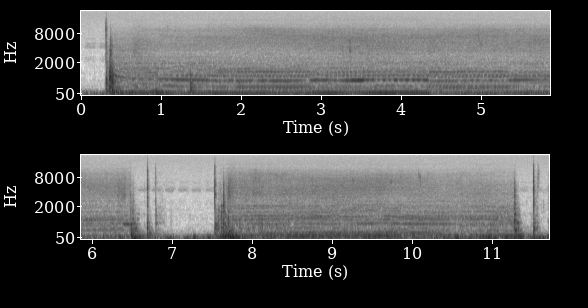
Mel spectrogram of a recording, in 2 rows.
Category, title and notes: Sound effects > Vehicles
Ford 115 T350 - Window up and down
Ford, FR-AV2, T350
